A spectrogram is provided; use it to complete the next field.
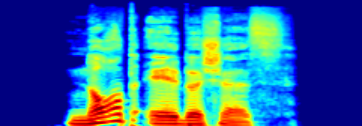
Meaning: strong/mixed nominative/accusative neuter singular of nordelbisch
- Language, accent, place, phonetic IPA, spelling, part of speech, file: German, Germany, Berlin, [nɔʁtˈʔɛlbɪʃəs], nordelbisches, adjective, De-nordelbisches.ogg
